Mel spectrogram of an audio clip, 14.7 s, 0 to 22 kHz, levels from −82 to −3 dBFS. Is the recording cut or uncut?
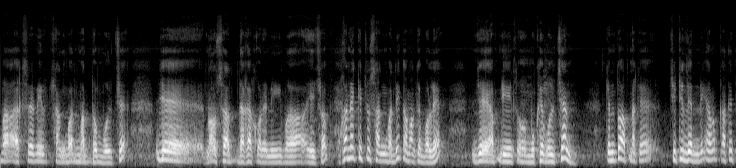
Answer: cut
